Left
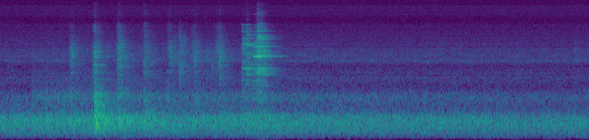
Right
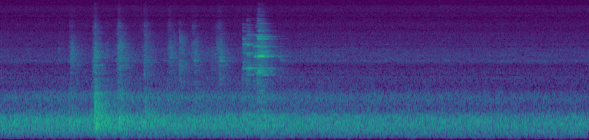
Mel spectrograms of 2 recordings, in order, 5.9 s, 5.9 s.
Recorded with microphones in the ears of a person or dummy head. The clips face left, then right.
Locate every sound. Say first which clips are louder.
0.7 s running footsteps: left 1 dB; 25° right (ahead or behind), 1.7 m; by 2.3 s 10° left (ahead or behind), 1.9 m
2.4 s a clink: even; 40° left (ahead or behind), 0.7 m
